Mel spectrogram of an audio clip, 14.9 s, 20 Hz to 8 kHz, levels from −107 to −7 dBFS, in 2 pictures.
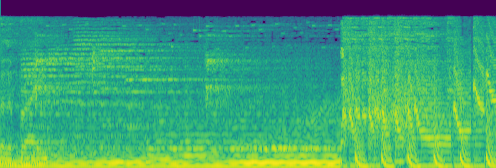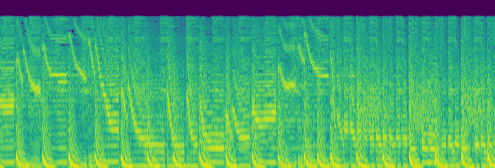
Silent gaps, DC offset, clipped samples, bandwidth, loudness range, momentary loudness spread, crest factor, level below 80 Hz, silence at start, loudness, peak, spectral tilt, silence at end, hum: none; under 0.1%; under 0.1%; 6.2 kHz; 2 LU; 4 LU; 14 dB; -20 dBFS; 0 s; -15 LUFS; 0 dBFS; -6.5 dB/octave; 0 s; none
